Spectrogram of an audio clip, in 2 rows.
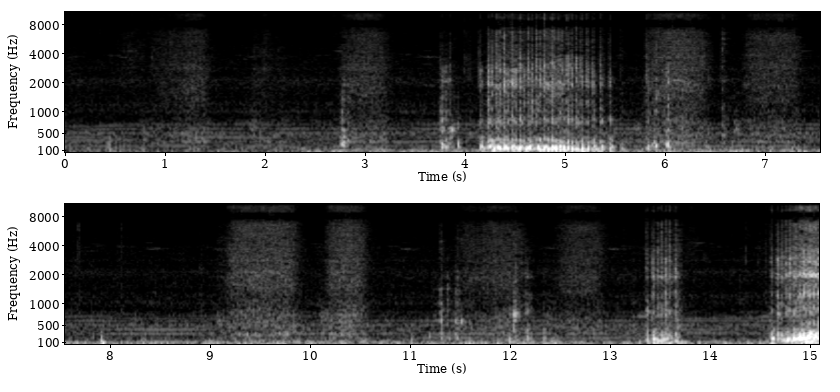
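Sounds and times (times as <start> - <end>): quiet scraping noises: 0.5 - 4.1, 5.8 - 14.5
sewing machine stitching: 3.8 - 6.5, 13.3 - 13.8, 14.6 - 15.0.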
